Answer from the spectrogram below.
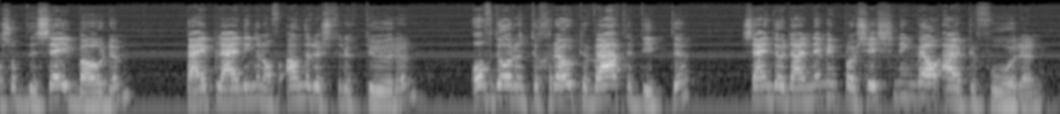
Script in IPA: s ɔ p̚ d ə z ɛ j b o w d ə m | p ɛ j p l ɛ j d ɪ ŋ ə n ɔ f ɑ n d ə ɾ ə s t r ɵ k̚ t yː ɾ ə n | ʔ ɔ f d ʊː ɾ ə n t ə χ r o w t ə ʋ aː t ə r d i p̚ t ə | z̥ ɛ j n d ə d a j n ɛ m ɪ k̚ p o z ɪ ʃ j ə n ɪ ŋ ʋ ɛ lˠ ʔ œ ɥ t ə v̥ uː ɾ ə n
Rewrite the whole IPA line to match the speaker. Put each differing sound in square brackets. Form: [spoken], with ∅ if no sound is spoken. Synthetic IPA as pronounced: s ɔ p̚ d ə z [e] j b o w d ə m | p ɛ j p l ɛ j d ɪ ŋ ə n ɔ f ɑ n d ə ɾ ə s t r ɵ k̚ t yː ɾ ə n | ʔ ɔ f d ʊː ɾ ə n t ə χ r o w t ə ʋ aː t ə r d i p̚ t ə | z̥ ɛ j n d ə d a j n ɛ m ɪ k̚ p o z ɪ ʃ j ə n ɪ ŋ ʋ ɛ lˠ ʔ œ ɥ t ə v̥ uː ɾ ə n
